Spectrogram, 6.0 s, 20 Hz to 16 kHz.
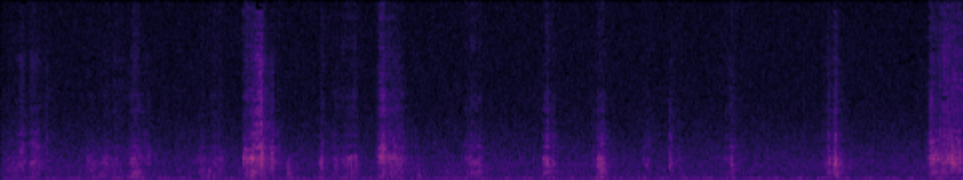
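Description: Short, irregular scraping strokes of a TRUEBLADE pocket knife's 420 stainless steel blade shaving the top edge of a hand-held sheet of printer paper. This is a paper-shaving sharpness test of the out-of-the-box edge, which takes off a little of the paper.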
